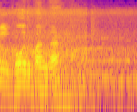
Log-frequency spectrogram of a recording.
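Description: Steady running noise of a moving MEMU electric train heard from inside the carriage, with a person's voice briefly over it in the first second.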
